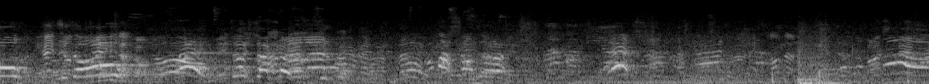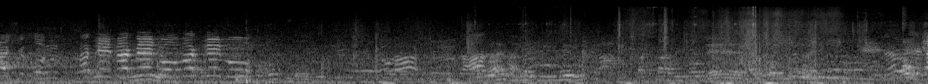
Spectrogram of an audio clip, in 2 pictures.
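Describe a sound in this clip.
Young women shout to each other across an open pitch.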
